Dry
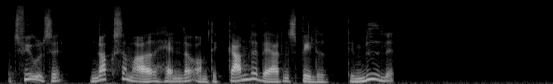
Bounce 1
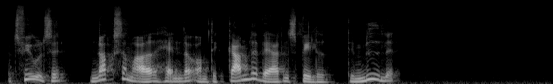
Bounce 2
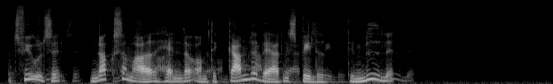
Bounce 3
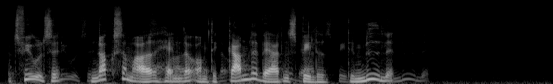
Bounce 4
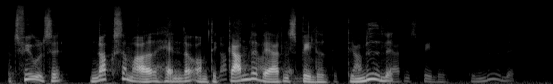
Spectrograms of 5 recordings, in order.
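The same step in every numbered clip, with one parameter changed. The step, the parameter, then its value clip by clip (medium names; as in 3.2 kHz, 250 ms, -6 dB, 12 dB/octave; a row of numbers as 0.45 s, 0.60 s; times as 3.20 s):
delay, time: 74 ms, 211 ms, 357 ms, 1209 ms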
